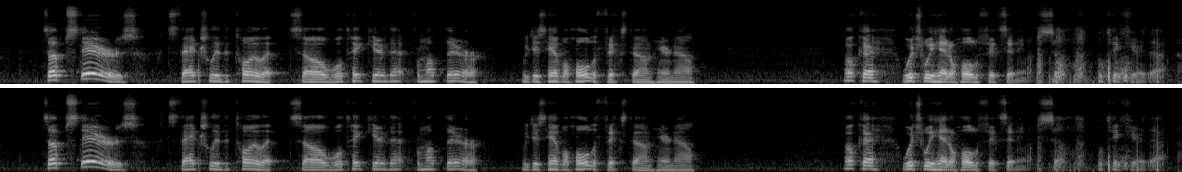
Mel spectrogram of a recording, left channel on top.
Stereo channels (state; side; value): quieter; right; 3.2 dB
